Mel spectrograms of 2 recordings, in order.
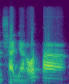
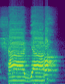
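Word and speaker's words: شجرة: syajarotan itu ya saajaratan Nah itu dibacanya jangan sajarota jangan gitu kan Jangan dibac jangan sajarota gitu kan Nah cukup syajarah cukup aja gitu jangan mentang-mentang di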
